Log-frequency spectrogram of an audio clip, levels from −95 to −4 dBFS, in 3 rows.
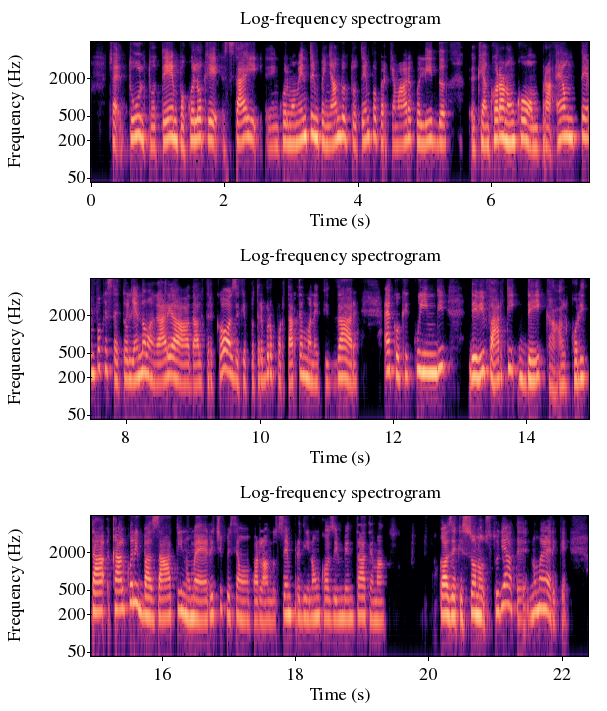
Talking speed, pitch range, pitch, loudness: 170 wpm, 180-230 Hz, 200 Hz, -25 LUFS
